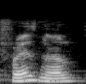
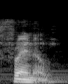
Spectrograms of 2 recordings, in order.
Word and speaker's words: Fresnel: and search for frel some call it fresnel but it's pronounced frenal there's a frenal material expression under utility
